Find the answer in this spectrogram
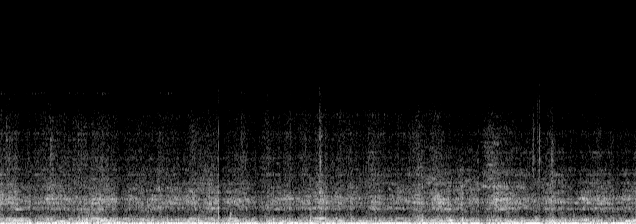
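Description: Minivan engine idling steadily, with a single click about two seconds in as the driver's door is opened.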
